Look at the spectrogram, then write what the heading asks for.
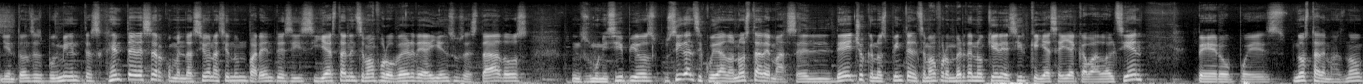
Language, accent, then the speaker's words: Spanish; Mexico City, Mexico; now in Oaxaca, Mexico; como buen este chilango que llegué a, Oaxaca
